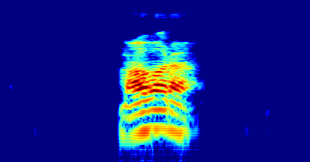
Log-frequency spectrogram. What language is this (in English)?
Western Mari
